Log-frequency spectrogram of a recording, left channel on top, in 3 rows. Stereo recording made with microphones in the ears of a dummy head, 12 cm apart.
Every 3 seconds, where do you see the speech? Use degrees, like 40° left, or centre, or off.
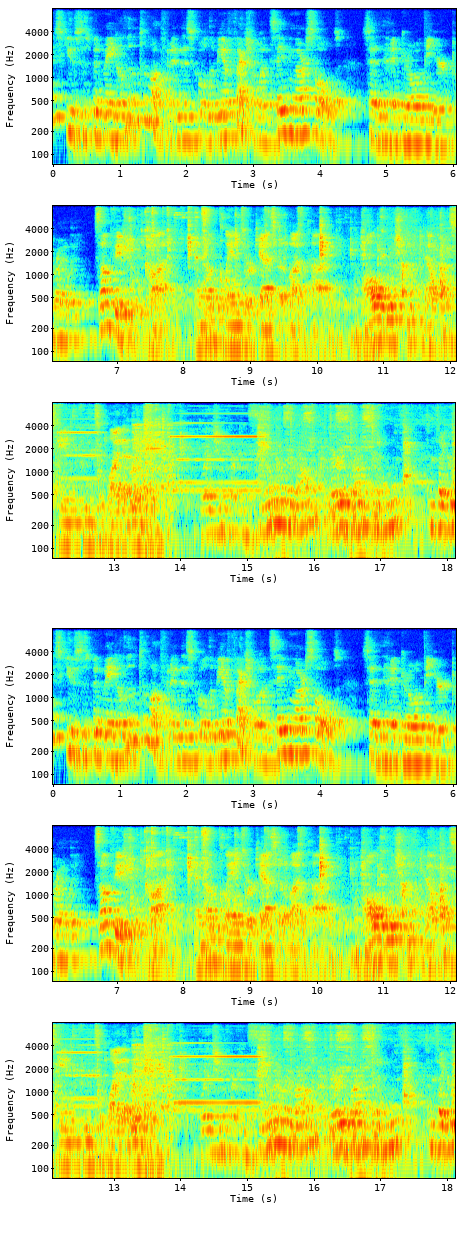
40° right, 40° right, centre, 40° left, 10° right, 40° right.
